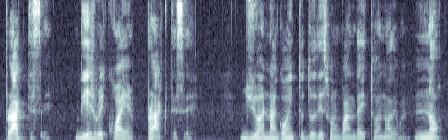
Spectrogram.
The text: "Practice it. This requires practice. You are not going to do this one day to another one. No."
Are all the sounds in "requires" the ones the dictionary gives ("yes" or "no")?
no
